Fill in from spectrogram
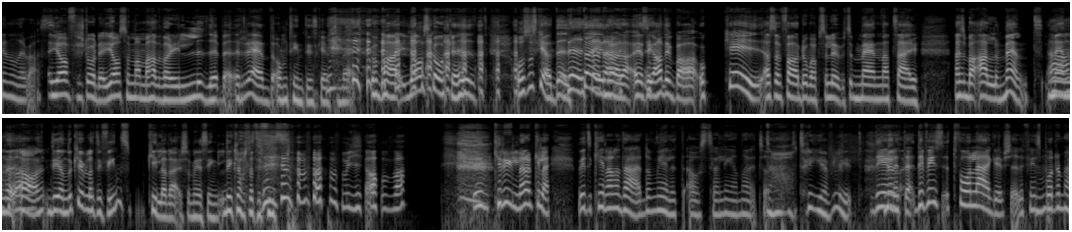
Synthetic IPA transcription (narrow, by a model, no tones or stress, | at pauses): ɛnunæɾvø̰ːsjɑːɡfœʂʈoːɖɛjɑːɡsɔmːamːahad̪ːəvɑːɾɪt̪liːvɾɛd̪ːɔ̰mt̪ʰɪnt̪ɪnskɾeːvʰɪmɛ̰jɔbɑːɾajɑːɡskaoːkahiːt̪ʔɔs̬ɔskajɑːd̪ɛjdɛaɪnd̪aʔals̬ɔjɑːhad̪ːəbɑːɾaʔɔ | kʰɛja̰ls̬ɔfœːɖʊmab̥sɔlʉ̟ːt̪mɛnat̪sæːɾals̬ɔbɑːɾa̰ʔalmɛnt̪mɛnɑːd̪ɛɾɛnd̪ɔkʰʉ̟ːlat̪̚d̪ɛfɪns | kʰɪlːaɖæ̰ːɾsɔmɛsɪŋld̪ɛɛkʰlɑːʈat̪̚d̪ɛ | jɑva | d̥̪ɛkʰɾʏlːaɾɔkʰɪlːaɾveːt̪ʉkʰɪlːaɳad̪æɾɖ̪ɔmæliːt̪əʔa̰ʊst̪ɾalɪeːnaɾə̰t̪ʰy̰ːɑt̪ʰɾeːvlɪt̪d̪ɛːɾmɛliːt̪əd̪ɛfɪnst̪ʰvoːlɛːɡəɾɪfœ̥ʂɛ̰jd̪ɛfɪnsboːd̪əd̪ɔmɦæ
